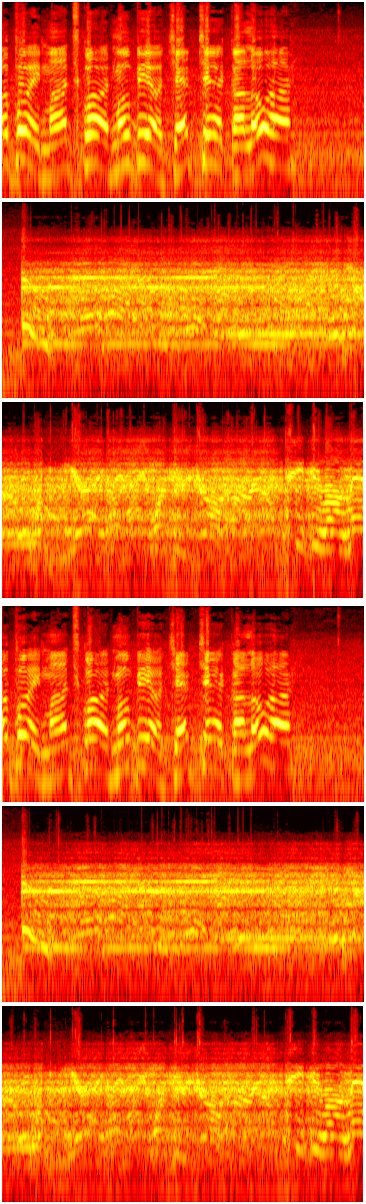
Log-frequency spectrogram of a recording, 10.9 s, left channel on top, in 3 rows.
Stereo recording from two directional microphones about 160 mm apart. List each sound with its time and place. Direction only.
0.3 s speech: 45° left (ahead or behind)
3.8 s radio: 45° left (ahead or behind)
